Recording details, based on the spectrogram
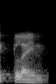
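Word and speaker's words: climb: इसी तरह से क्लाइम, इसके एंड पे बी है लेकिन ये साइलेंट है।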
